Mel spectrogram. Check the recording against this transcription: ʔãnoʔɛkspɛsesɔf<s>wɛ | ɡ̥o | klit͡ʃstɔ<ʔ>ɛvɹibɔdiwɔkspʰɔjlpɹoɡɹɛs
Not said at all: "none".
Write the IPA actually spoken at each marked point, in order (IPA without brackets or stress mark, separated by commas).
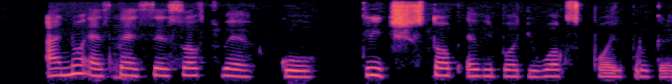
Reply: t, p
